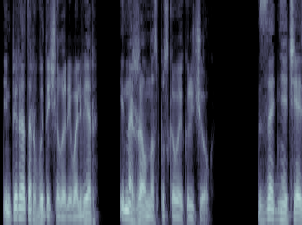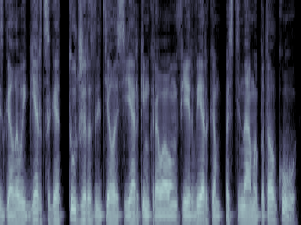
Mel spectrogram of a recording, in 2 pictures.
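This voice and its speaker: A man narrating an audiobook in a steady, measured reading. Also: low voice, dry recording, clean studio sound. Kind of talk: scripted narration.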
